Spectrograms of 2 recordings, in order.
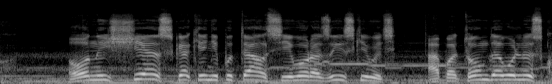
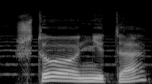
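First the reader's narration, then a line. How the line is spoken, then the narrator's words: Soft question. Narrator (Russian): мягко спросил я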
